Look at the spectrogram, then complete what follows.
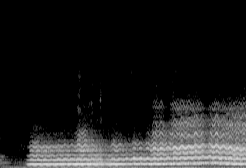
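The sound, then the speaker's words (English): An electronic instrument produces a thin, buzzing whine in imitation of a mosquito, holding one wavering high note that slowly creeps upward for several seconds, steady and fairly loud, with no talking. “Mosquito.”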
